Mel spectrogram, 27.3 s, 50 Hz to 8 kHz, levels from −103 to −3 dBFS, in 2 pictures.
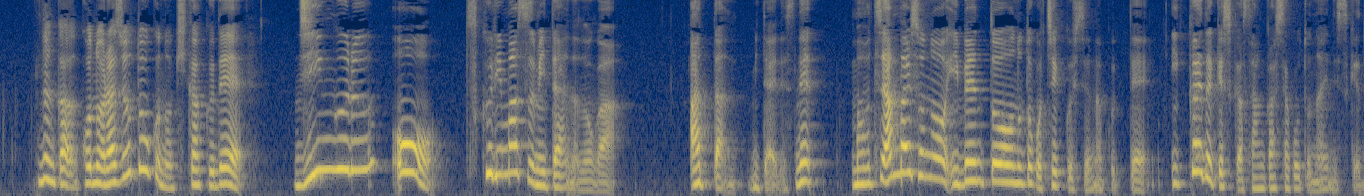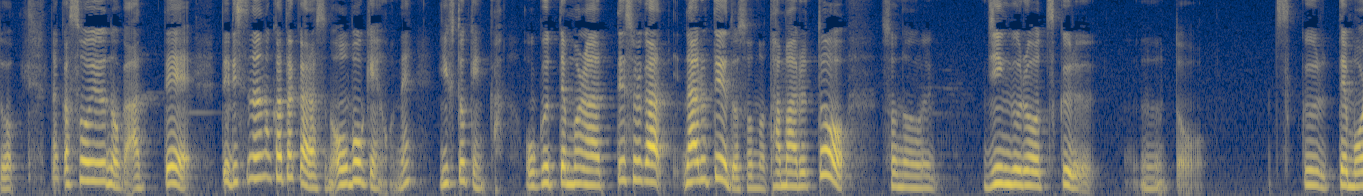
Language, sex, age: Japanese, female, 30-49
